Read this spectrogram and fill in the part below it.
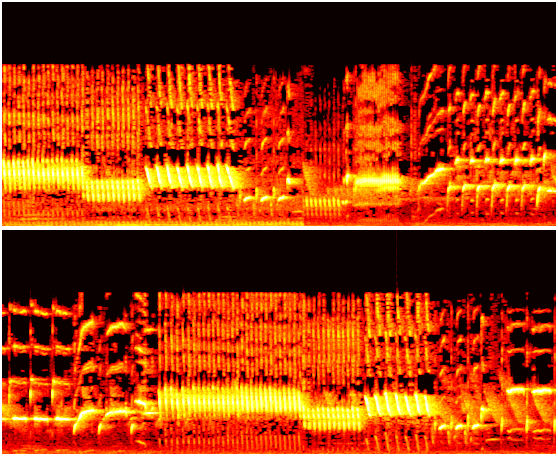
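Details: Canary song played to encourage a weak singer: fast, dense trills of repeated high notes switch abruptly between tours, with rising sweeps and a short pause near three seconds before the rolling trills resume.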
